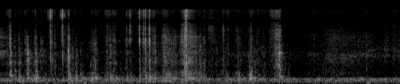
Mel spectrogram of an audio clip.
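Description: Handling noise of fingers working a small sheet-metal bracket against the edge of a motorcycle helmet: scattered light clicks, taps and rubbing, with a few sharper ticks in the first two seconds.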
